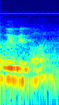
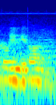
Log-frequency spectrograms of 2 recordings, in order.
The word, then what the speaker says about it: Louis Vuitton: Napunta ka sa Louis Vuitton. Pag sa Pilipinas, ang pronunciation mo, Louis Vuitton. When you go to France, you say, Louis Vuitton.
